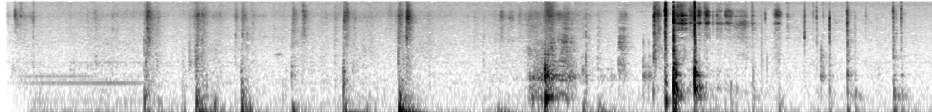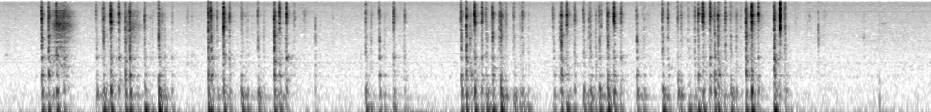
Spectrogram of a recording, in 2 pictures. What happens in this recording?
I walk, move the chair and sit on it, start typing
